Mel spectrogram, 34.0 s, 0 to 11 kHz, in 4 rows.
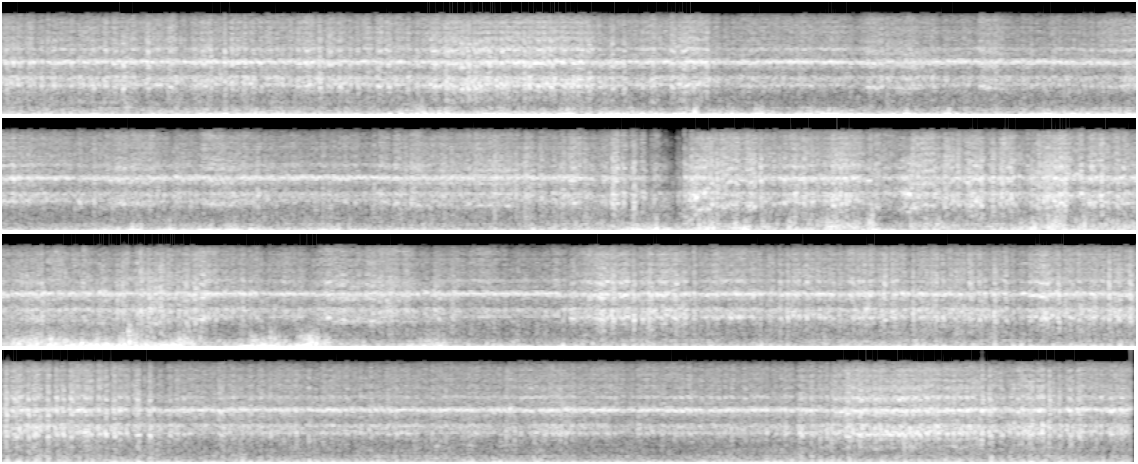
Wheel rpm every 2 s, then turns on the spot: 230, 230, 220, 220, 230, 220, 170, 190, 220, 220, 230, 230, 230, 230, 230, 230, 230.
none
